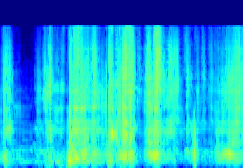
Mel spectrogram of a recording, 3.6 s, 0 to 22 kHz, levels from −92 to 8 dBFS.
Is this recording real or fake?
fake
